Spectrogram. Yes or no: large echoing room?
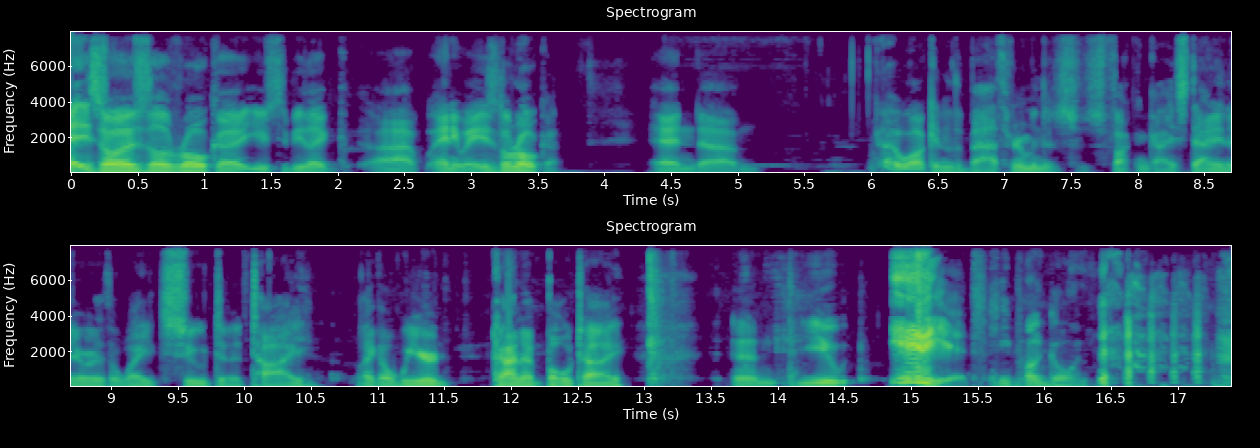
no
